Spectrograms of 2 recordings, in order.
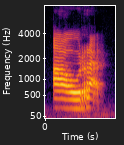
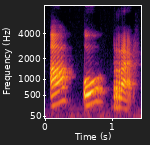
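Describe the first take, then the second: First: Said in the usual way. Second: Ahorrar said slowly as a-ho-rrar, vowels apart; slow split syllables on Ahorrar. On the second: Shown as a demonstration. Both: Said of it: "Se separan".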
